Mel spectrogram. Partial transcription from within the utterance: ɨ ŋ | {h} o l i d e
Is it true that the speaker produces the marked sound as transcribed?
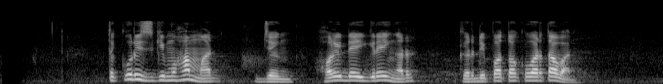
yes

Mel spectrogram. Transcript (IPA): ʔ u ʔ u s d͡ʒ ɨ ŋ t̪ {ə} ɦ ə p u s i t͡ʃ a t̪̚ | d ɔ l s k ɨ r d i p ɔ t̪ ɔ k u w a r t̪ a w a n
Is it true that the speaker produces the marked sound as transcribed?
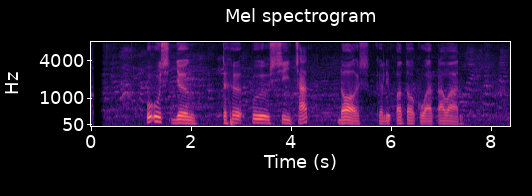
yes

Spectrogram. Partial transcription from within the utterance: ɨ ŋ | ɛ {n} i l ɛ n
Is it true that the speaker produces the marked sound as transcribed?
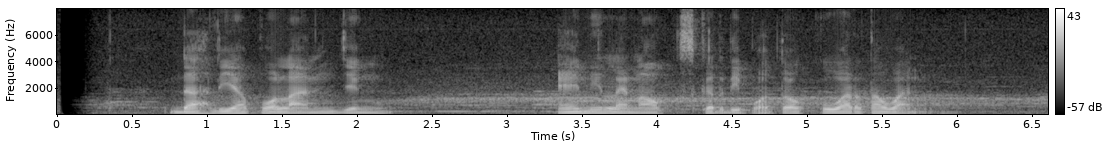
yes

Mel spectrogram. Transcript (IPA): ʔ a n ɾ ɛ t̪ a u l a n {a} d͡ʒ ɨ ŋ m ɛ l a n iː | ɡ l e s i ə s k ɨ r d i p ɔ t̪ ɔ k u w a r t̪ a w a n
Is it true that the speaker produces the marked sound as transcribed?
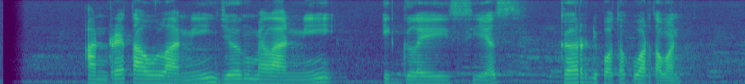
no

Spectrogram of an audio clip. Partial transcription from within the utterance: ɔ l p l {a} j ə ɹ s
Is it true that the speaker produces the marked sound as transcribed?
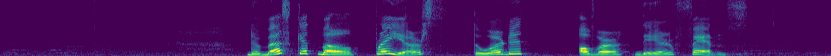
no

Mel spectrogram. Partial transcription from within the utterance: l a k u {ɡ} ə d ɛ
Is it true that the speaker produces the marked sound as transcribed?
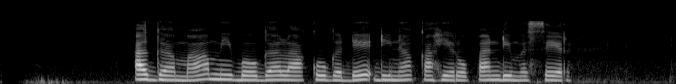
yes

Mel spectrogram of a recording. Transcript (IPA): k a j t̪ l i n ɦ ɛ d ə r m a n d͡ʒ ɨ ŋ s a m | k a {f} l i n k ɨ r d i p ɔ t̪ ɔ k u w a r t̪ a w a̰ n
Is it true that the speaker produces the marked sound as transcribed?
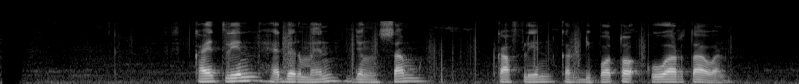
yes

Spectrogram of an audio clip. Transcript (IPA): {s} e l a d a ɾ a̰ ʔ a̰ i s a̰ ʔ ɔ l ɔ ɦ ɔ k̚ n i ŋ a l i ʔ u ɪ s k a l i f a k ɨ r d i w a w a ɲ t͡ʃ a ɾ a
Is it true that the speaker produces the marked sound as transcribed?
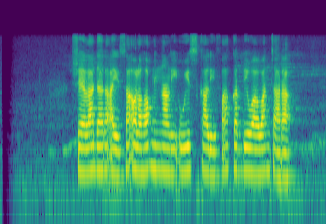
no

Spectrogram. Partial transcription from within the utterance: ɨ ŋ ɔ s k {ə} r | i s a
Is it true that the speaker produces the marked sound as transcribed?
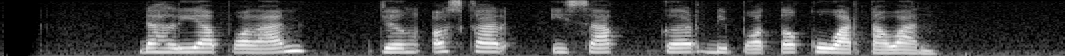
no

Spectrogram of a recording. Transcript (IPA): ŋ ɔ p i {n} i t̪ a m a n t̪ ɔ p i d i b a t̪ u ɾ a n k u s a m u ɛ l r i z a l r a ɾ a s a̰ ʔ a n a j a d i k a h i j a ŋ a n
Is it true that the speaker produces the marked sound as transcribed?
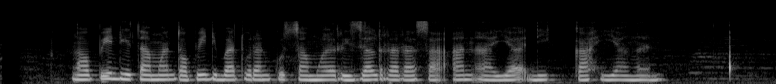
no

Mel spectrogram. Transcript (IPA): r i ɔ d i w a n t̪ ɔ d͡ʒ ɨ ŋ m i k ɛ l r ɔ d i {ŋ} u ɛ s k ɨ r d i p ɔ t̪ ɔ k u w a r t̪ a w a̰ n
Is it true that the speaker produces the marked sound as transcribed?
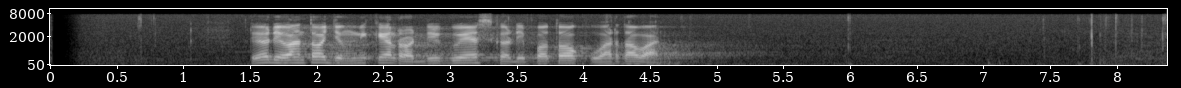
no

